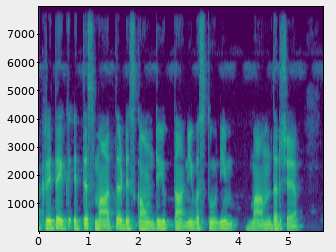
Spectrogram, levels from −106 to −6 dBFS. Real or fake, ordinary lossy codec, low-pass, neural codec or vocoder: real; none; none; none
